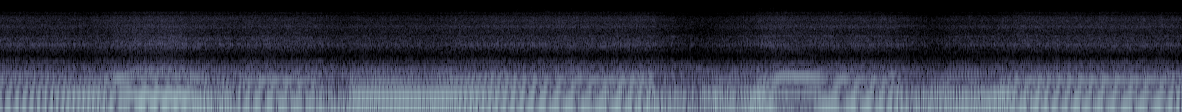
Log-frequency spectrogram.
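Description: A snowmobile engine drones up close, its pitch rising and falling as it speeds up and slows.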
